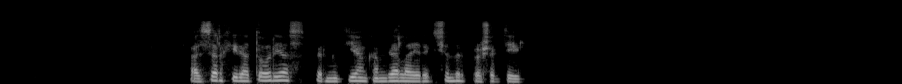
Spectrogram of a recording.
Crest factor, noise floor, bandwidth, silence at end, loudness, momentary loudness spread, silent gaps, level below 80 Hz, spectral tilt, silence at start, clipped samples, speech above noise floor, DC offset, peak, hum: 18 dB; -84 dBFS; 8.2 kHz; 3.8 s; -29 LUFS; 7 LU; none; -70 dBFS; -6 dB/octave; 1.9 s; under 0.1%; 56 dB; under 0.1%; -14 dBFS; none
